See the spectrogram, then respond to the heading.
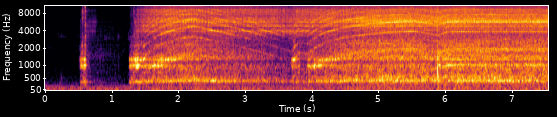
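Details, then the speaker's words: Kearney & Trecker Midget Mill 120 V vertical head, used, with broken porcelain main power switch temporarily rigged: motor spins up to a steady high whir and holds smoothly, no knocking, rattle or grinding; motor running normally. "obviously it's running good. It sounds good. Not super noisy, but because that porcelain down there, or whatever that material is shattered, nothing is really lining up in the little tanks."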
